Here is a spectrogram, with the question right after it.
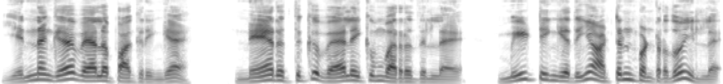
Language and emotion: Tamil, angry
